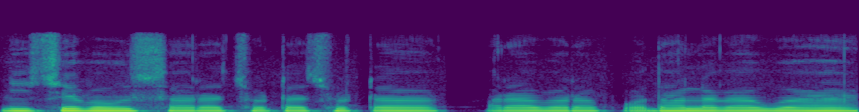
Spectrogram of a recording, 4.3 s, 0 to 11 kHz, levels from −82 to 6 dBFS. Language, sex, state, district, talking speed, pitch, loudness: Hindi, male, Jharkhand, Deoghar, 155 wpm, 165 Hz, -15 LUFS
